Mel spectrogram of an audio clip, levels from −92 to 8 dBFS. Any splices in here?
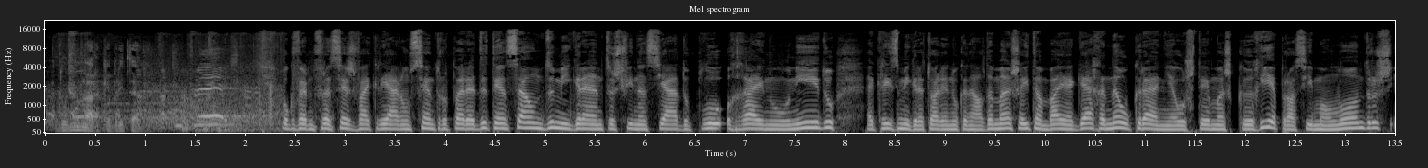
no; 0 cuts

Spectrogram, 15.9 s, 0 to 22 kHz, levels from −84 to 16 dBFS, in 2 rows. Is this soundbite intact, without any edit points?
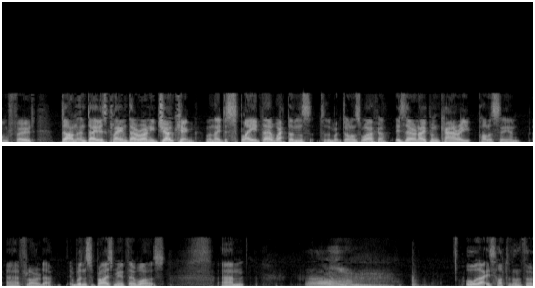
yes; 0 cuts

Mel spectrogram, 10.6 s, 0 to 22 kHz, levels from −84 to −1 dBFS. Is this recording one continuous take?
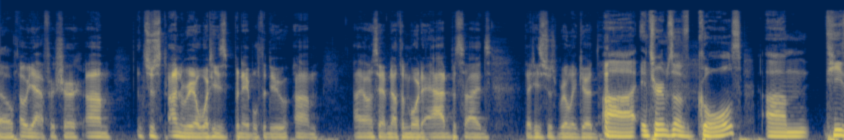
no; 1 cut; at 7.5 s

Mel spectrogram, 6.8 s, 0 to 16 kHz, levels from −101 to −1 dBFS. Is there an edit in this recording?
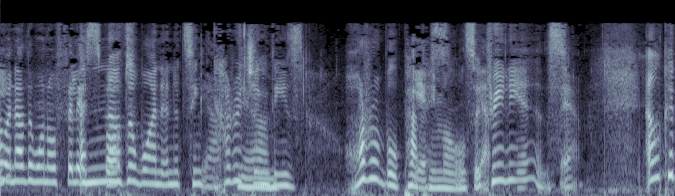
no; 0 cuts

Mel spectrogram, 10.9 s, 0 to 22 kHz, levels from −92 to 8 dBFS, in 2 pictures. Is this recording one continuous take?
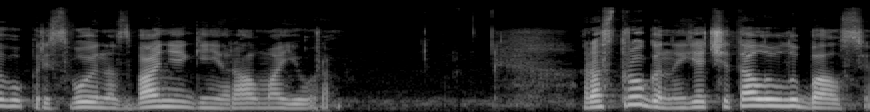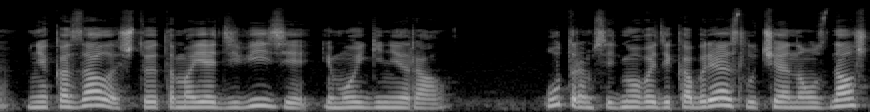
yes; 0 cuts

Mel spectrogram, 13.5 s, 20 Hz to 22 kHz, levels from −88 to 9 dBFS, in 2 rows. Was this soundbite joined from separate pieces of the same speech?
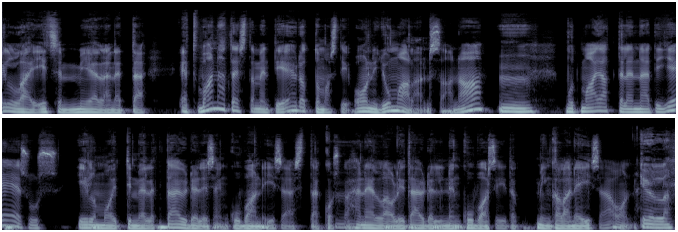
no; 0 cuts

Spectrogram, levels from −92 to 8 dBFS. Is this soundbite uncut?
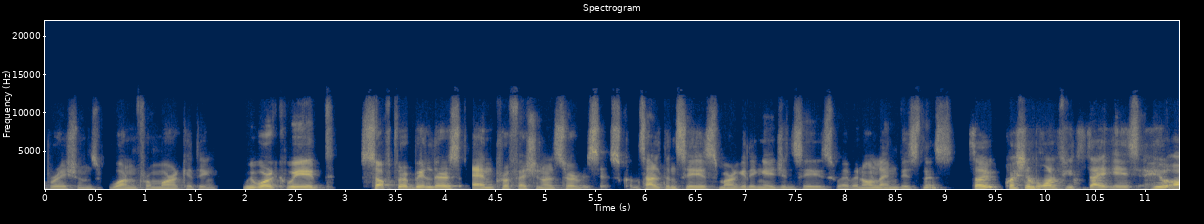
no; 2 cuts; at 1.9 s, 9.2 s

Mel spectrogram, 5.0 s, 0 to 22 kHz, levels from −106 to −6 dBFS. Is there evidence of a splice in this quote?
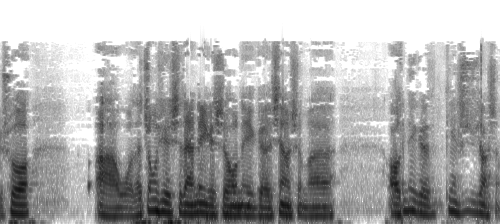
yes; 1 cut; at 4.0 s

